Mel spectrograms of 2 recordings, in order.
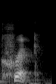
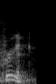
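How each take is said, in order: First: The vowel is a short 'ih' sound. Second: The vowel is a long 'ee' sound. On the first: The speaker calls it wrong. "you do this shit and it like saying crick" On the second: The speaker calls it right. "You know it's a creek"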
